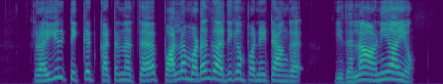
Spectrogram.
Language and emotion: Tamil, angry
